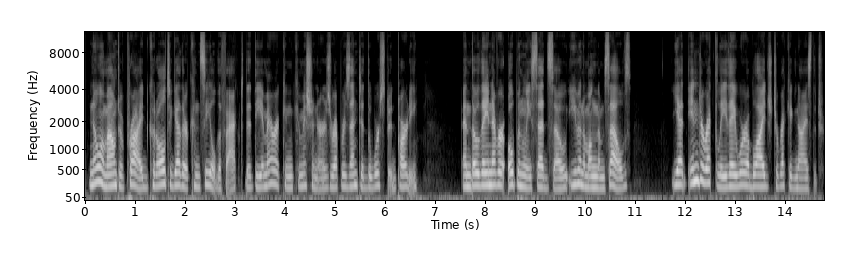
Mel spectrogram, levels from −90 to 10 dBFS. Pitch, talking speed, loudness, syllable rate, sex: 200 Hz, 145 wpm, -17 LUFS, 5.4 syllables/s, female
